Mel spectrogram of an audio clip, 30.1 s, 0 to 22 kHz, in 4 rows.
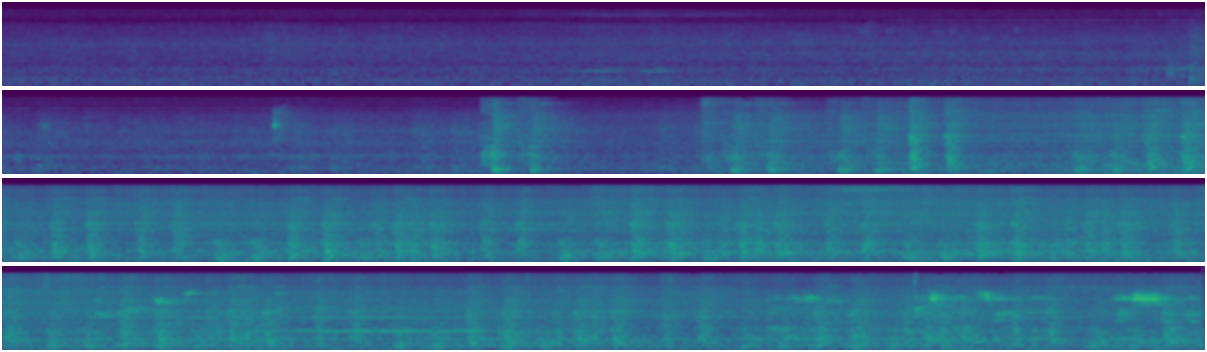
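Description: JR East E231-series electric commuter train passing through the station at speed without stopping. After about ten quiet seconds come a few sharp, loud wheel clacks over rail joints. A continuous rapid clattering of wheels and rails follows and stays loud as the cars go by.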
